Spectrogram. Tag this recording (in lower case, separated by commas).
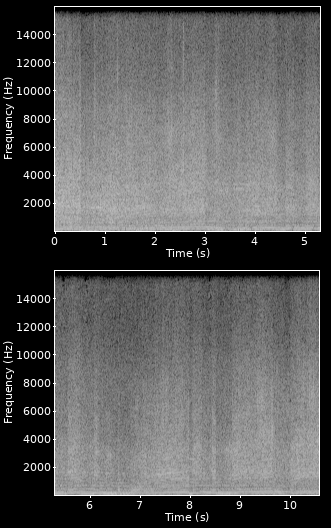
car, vehicle, motor vehicle (road)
